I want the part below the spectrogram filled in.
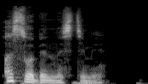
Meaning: instrumental plural of осо́бенность (osóbennostʹ)
- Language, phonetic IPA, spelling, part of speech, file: Russian, [ɐˈsobʲɪn(ː)əsʲtʲəmʲɪ], особенностями, noun, Ru-особенностями.ogg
